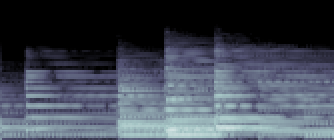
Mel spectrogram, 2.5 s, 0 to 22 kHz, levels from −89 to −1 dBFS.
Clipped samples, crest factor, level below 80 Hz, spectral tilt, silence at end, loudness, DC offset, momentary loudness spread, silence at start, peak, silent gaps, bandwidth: under 0.1%; 16 dB; -78 dBFS; -8.5 dB/octave; 0 s; -21 LUFS; under 0.1%; 14 LU; 0 s; -4 dBFS; none; 6.4 kHz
